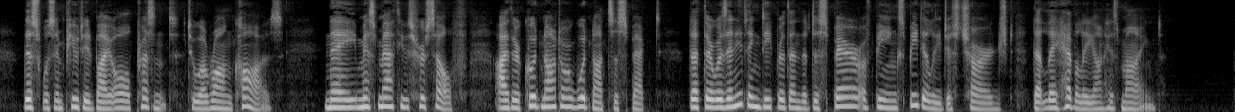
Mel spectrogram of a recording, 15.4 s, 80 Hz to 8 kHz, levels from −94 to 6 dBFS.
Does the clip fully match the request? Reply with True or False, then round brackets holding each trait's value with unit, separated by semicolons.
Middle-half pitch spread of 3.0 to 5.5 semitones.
True (4.1 semitones)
